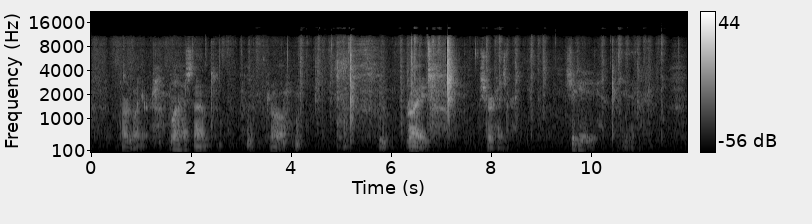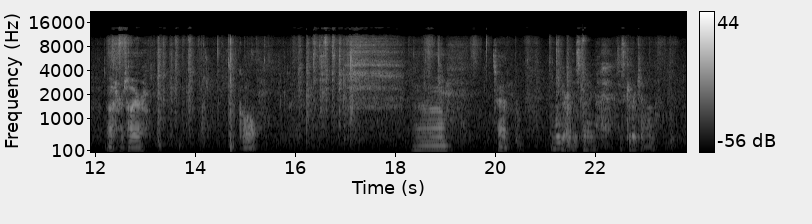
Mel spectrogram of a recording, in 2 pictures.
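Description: Playing cards are laid down on a table with soft taps.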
